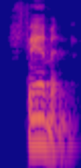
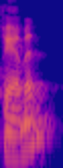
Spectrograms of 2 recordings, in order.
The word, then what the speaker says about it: famine: jasmine tea very good so remember these special words ending with i n e we pronounce them all the same in in remember medicine margarine intestine or intestines more than one genuine famine remember it's countable a famine famine and Jasmine hello welcome to English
